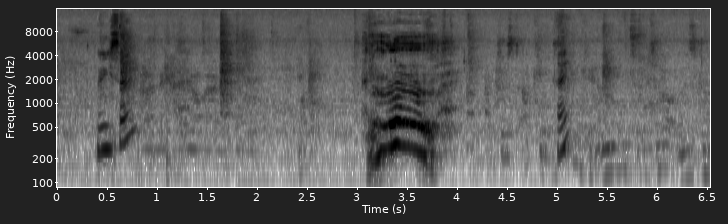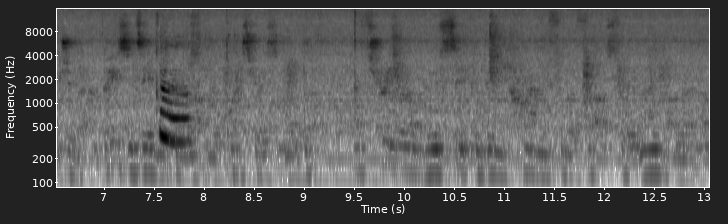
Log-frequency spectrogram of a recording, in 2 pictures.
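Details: An Alaskan Malamute–husky mix gives wavering, yodel-like woo sounds, chatting to its owner, with a person speaking nearby.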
